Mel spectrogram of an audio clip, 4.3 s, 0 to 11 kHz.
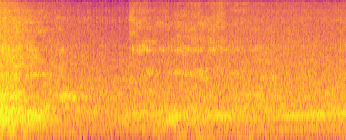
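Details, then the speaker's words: Honda GX390 in a 2005 Chuck Wagon 4x4 UTV with a new carburetor and a #100 main jet replacing the 91: uneven putter with coughs and stumbles, low power, and stalling. Rough idle, possibly misfire. "I'm still struggling a little bit with the idle carburetor so we're still struggling here the engine is still coughing"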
